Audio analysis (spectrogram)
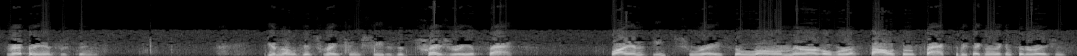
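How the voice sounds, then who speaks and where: An actor playing an earnest, stuffy young academic in an American radio drama, speaking precisely and pedantically with an American accent. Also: male voice, fairly high pitch, lively intonation, normal speed, husky, phone-quality sound. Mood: fascinated. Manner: precise, bookish, stammers when flustered. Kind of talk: mid-century American radio drama acting. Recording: scratchy, band-limited old radio recording with noise.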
